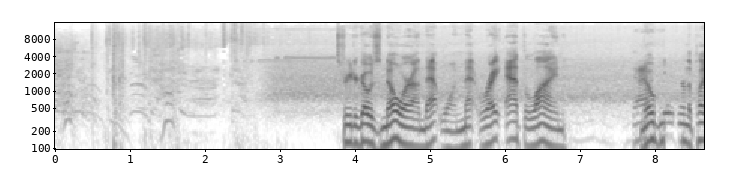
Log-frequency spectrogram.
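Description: A crowd cheers and murmurs in a large stadium.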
